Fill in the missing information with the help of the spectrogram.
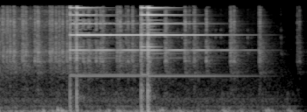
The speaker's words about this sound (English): Now, speaking of Hub and Spoke, let's hear that cute little bike bell and get going.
